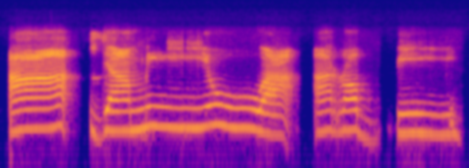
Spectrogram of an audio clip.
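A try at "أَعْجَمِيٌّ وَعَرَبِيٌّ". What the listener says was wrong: Ianya yang bertasydid Bun. Jadi wa arabiyyu, bukan wa arabbi. Tapi wa arabiyyu. A'jami. Ro-nya tidak panjang.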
